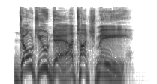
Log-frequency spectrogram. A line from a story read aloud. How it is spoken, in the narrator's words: He bellowed through the scarf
